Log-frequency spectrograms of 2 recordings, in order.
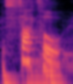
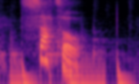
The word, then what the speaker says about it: subtle: No, the B is silent. We say it like subtle, subtle, subtle.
